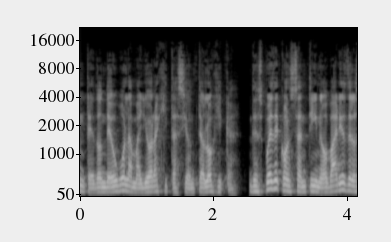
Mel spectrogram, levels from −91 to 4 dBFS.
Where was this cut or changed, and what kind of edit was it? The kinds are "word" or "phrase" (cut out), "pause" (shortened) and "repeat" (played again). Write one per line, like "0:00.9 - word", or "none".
0:02.5 - pause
